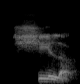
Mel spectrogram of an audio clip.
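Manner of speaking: Shiloh said as SHEE-loh; correct pronunciation. Shown as a demonstration. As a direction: say Shiloh with a long ee first. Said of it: "That's how you a-, actually pronounce it".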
